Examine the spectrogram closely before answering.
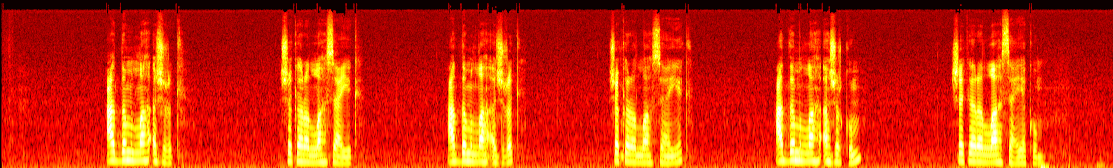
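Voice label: greeting death, Moroccan Arabic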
